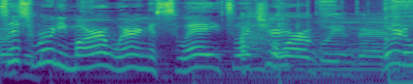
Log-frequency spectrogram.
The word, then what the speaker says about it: Suay: You can say it a million different ways, but technically it's Suay Sew Shop. Okay. But it depends on the moment.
